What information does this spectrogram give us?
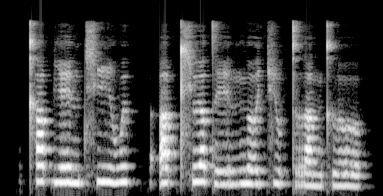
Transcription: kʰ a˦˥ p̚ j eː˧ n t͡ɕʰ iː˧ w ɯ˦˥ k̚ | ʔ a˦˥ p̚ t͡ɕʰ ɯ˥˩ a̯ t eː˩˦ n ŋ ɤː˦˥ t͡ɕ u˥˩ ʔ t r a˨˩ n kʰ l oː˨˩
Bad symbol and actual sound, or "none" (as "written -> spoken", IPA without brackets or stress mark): none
